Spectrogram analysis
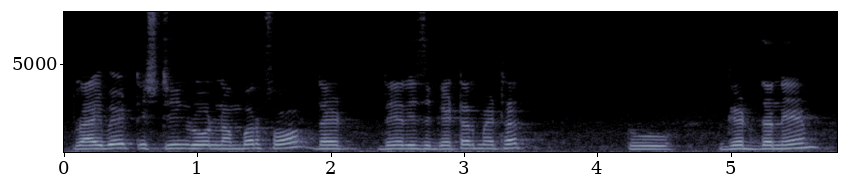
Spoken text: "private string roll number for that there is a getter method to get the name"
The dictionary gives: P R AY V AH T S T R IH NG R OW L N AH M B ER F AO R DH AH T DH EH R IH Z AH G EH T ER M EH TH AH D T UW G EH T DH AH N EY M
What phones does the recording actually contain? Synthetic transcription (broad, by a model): P R AY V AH T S T IH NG R OW L N AH M B ER F AO R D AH T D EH R IH Z AH G EH T ER M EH T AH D T UW G EH T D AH N EY M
